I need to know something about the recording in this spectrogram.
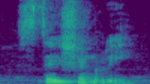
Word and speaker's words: stationery: While the British would say stationery. Stationery. Both sound the same. It's pronounced the same.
